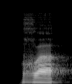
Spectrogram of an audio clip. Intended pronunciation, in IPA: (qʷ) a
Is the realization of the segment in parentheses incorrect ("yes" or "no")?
yes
